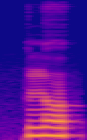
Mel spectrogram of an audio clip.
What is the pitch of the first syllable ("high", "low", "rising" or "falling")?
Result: low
